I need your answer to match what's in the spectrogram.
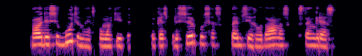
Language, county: Lithuanian, Vilnius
